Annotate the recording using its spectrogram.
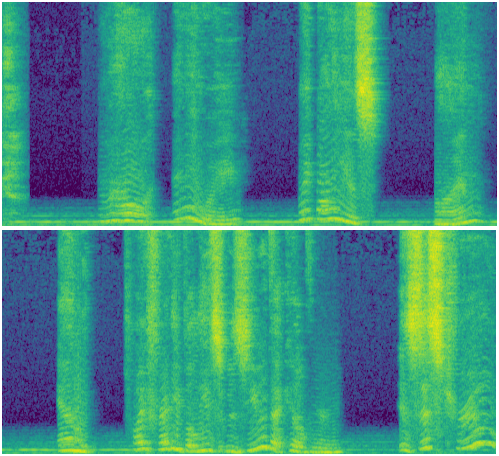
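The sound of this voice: Over loud background noise, a put-on character voice moves at a fairly slow pace with long, frequent pauses.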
